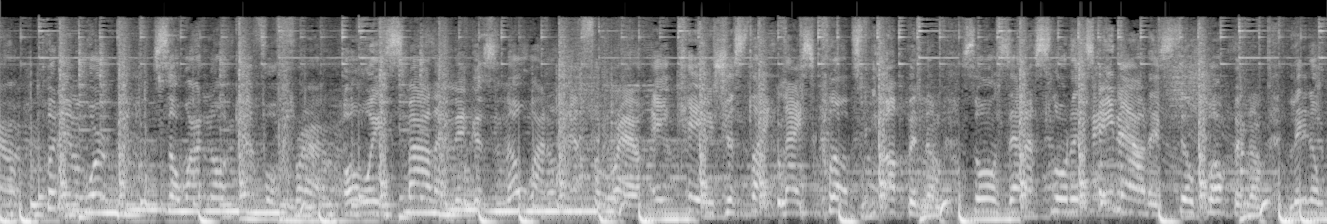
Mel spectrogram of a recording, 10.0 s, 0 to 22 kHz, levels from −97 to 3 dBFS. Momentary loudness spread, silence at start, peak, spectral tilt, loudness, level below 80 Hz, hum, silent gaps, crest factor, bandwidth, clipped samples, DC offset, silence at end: 2 LU; 0 s; 0 dBFS; -4.5 dB/octave; -10 LUFS; -16 dBFS; none; none; 10 dB; 16.5 kHz; under 0.1%; under 0.1%; 0 s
